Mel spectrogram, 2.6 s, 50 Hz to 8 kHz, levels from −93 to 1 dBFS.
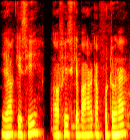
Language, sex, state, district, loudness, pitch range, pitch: Hindi, male, Bihar, Patna, -19 LUFS, 125-140 Hz, 130 Hz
